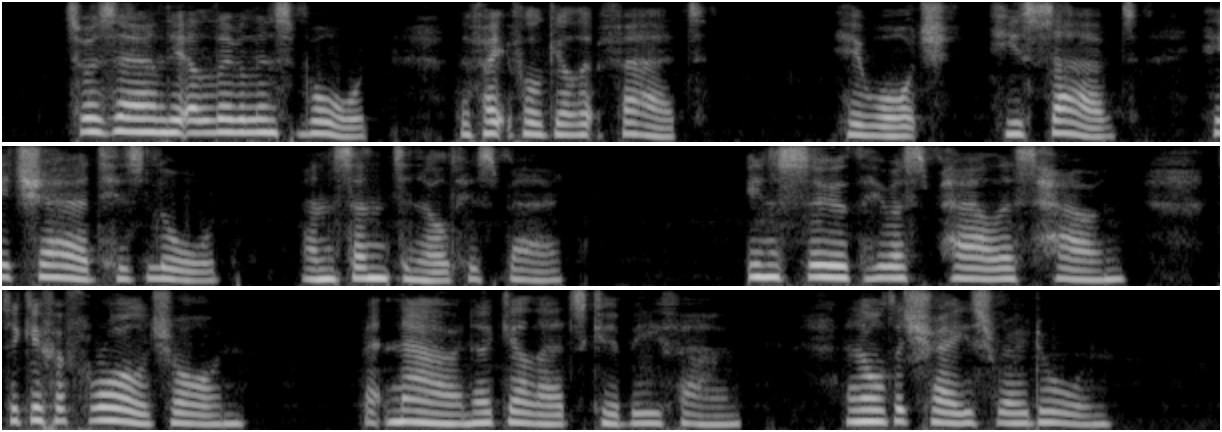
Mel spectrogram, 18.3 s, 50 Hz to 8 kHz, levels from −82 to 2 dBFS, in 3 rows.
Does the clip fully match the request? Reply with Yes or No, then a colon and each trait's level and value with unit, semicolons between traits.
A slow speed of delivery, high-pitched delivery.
Yes: slow, 130 wpm; high, 220 Hz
